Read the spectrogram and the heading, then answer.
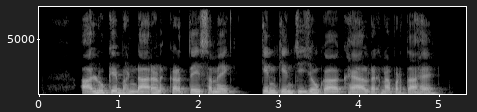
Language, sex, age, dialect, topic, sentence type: Hindi, male, 18-24, Garhwali, agriculture, question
